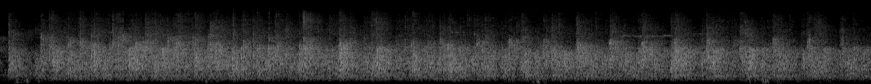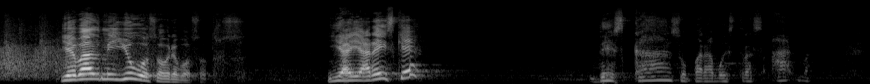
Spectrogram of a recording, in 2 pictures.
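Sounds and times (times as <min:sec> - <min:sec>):
audience clapping: 0:00.0 - 0:10.2
speech: 0:09.3 - 0:11.1, 0:12.0 - 0:13.0, 0:14.7 - 0:17.4.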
